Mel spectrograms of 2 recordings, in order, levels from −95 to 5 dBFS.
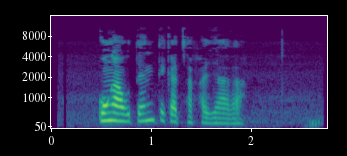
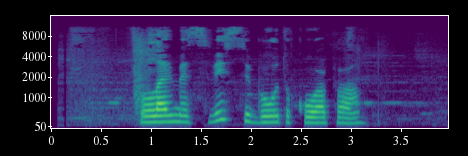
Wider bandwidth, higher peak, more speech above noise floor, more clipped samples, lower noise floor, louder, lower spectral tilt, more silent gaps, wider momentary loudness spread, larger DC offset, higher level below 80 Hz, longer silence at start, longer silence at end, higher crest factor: second, 8.6 kHz vs 11.5 kHz; about the same, -4 dBFS vs -6 dBFS; about the same, 36 dB vs 38 dB; neither; second, -58 dBFS vs -63 dBFS; first, -22 LUFS vs -26 LUFS; about the same, -5 dB/octave vs -5 dB/octave; neither; first, 17 LU vs 12 LU; neither; first, -70 dBFS vs -80 dBFS; second, 0.5 s vs 0.65 s; about the same, 0.85 s vs 0.85 s; about the same, 22 dB vs 22 dB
